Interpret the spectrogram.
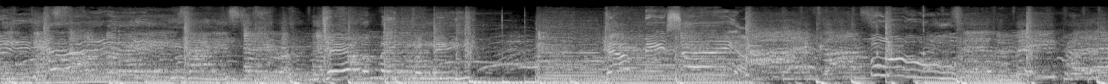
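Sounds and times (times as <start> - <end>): person singing gospel: 0.0 - 4.9, 6.0 - 11.0
bass and band accompaniment: 0.0 - 10.5.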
